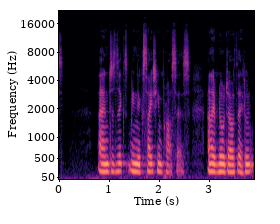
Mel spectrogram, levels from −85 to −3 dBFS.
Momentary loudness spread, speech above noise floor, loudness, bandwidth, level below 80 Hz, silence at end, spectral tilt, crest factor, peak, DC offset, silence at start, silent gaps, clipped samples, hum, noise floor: 15 LU; 35 dB; -27 LUFS; 14.5 kHz; -60 dBFS; 0 s; -6 dB/octave; 16 dB; -12 dBFS; under 0.1%; 0 s; none; under 0.1%; none; -62 dBFS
